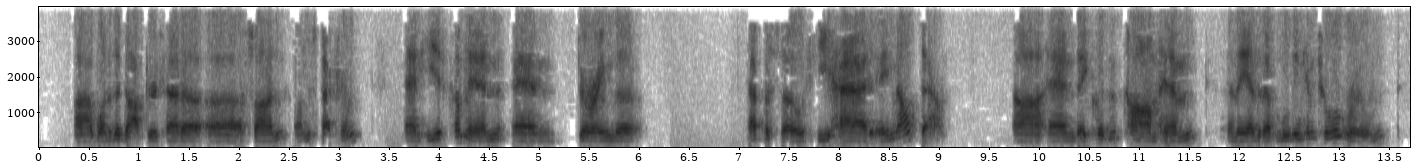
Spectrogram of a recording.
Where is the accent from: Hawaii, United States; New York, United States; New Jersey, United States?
New Jersey, United States; And I just want to welcome everybody and tell them, even though I'm from New Jersey, please don't judge me by what you watch on television.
